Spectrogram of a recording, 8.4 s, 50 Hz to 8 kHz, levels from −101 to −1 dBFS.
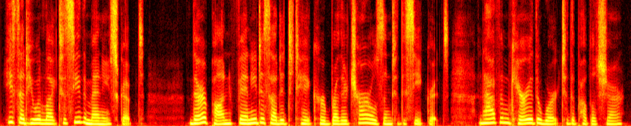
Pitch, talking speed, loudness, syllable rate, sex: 225 Hz, 205 wpm, -17 LUFS, 5.9 syllables/s, female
